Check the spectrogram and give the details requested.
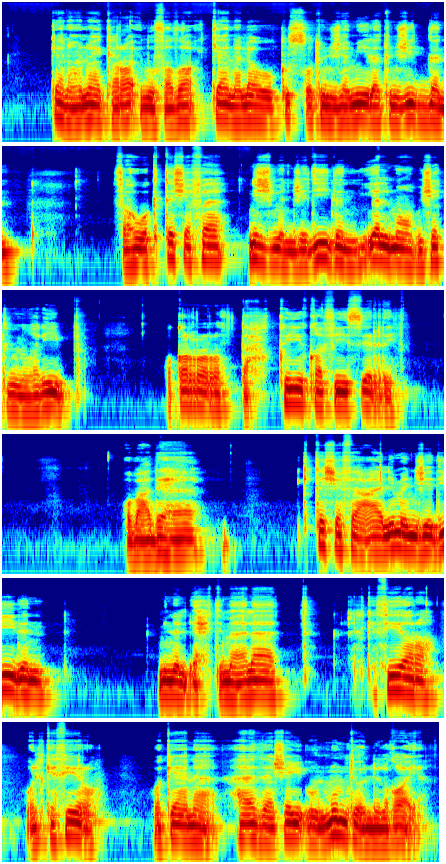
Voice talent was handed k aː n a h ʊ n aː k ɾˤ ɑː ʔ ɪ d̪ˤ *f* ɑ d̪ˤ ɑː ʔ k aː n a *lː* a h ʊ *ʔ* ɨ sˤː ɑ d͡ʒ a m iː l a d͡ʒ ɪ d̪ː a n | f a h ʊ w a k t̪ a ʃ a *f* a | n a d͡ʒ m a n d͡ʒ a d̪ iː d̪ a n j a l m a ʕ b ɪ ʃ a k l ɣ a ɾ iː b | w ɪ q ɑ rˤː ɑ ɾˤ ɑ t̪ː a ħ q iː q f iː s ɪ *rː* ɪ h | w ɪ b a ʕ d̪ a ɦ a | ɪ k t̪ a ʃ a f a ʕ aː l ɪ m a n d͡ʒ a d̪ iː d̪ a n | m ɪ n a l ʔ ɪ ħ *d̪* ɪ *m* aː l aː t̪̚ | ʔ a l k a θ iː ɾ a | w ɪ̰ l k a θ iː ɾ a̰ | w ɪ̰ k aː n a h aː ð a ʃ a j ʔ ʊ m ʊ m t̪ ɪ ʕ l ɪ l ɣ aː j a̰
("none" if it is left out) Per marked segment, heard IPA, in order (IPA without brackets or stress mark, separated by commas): f, l, q, f, rː, t̪, m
